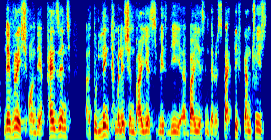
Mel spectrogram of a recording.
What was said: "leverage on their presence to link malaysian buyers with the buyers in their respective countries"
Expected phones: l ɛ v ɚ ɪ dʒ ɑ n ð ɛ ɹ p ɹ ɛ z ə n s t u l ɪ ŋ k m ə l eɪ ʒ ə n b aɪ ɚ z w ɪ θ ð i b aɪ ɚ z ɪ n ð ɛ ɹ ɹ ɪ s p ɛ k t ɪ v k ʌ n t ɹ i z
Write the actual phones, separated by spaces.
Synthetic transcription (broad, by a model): l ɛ v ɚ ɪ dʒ ɑ n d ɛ p ɛ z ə n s t u l ɪ ŋ k m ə l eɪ ʃ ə n b aɪ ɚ s w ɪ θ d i b aɪ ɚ s ɪ n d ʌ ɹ ɹ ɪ s p ɛ k t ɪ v k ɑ n t ɹ i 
